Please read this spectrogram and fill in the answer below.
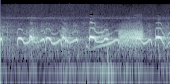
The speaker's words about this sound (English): In a nearby tree, purple-throated fruit crows add their voices to the sunrise chorus.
